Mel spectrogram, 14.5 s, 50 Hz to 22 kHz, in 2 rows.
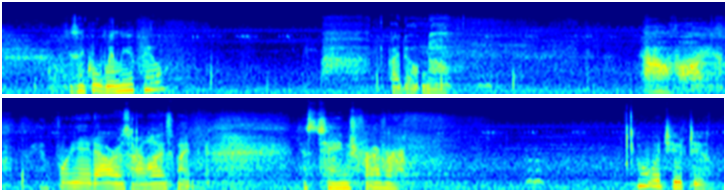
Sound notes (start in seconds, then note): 3.2 sighs; 4.2 exhales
